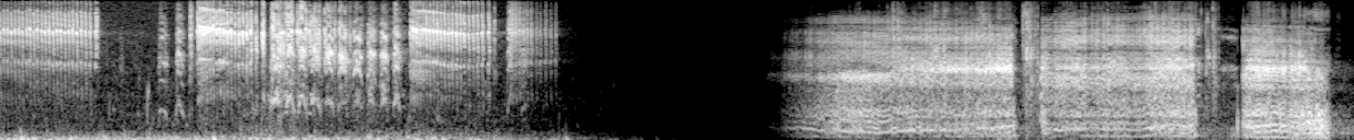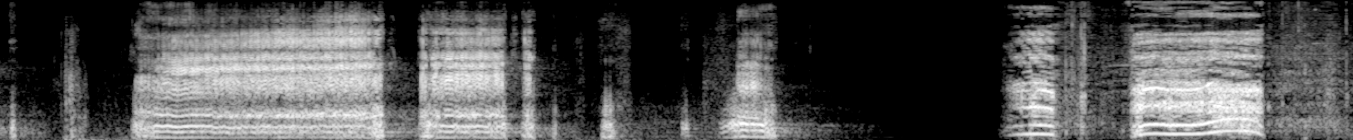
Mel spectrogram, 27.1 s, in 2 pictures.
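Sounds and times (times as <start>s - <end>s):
badger growling: 7.7s - 13.9s, 14.8s - 21.6s.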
